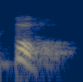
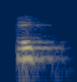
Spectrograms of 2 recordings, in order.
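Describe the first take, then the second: First: The word is said on a falling tone. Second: The word is said on a low tone. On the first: "tone five is a falling tone" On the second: "tone two is low tone"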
